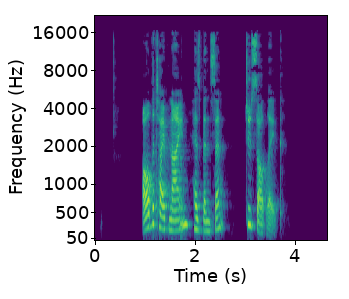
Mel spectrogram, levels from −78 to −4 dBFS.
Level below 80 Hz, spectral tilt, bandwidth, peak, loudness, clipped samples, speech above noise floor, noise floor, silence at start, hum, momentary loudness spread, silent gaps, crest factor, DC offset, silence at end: -64 dBFS; -2.5 dB/octave; 17 kHz; -2 dBFS; -18 LUFS; under 0.1%; 70 dB; -87 dBFS; 0.35 s; none; 9 LU; none; 18 dB; under 0.1%; 0.9 s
